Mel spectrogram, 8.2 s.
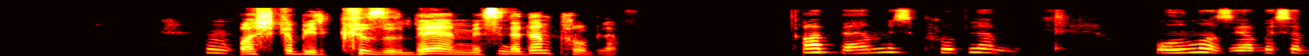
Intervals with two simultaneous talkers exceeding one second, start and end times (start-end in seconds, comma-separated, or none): none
